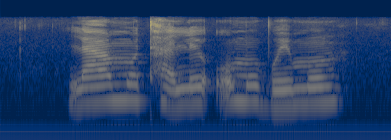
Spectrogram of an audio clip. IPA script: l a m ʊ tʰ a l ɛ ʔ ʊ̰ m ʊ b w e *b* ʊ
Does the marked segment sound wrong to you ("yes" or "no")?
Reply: yes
